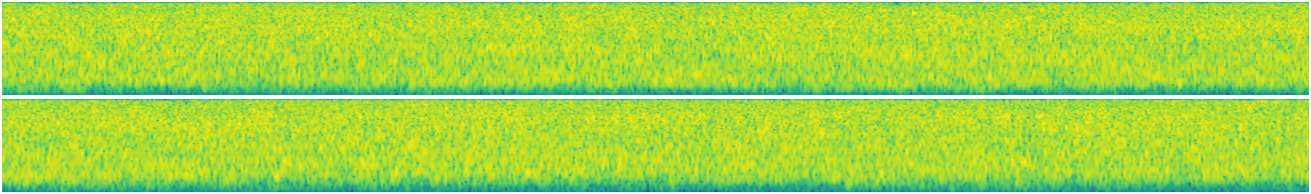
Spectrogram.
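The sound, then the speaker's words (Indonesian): Strong rushing water current flowing through a rocky tunnel, a dense, constant roar and hiss that stays loud and unbroken throughout. “Tapi untuk derasnya arus, tetap seperti ini atau bisa yang lebih deras?”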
